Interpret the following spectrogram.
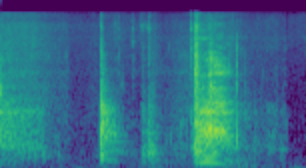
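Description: Handling sounds: three short knocks and scrapes in quick succession, the last and loudest a little over half way through, with no engine running.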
